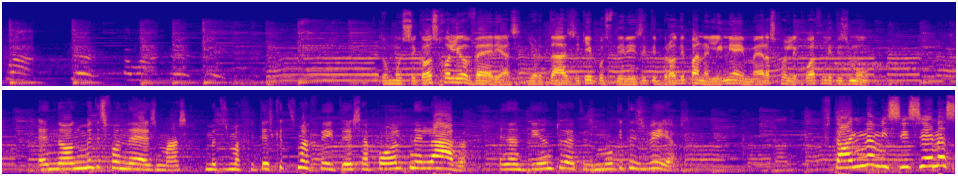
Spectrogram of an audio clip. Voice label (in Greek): spot; panellhnia hmera athlitismoy Moysiko Sxoleio Veroias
